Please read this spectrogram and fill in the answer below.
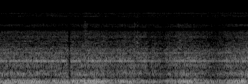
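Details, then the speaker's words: Duke multi-cabinet refrigerated drawer cooler, 120 V supply, after electrical repair with pressure sensor cutting out at 425: fan, solenoid and compressor running with a steady, even low hum and faint tone, no knocks or rattles; normal running. "re-plug her in and then we can let her safely run there she goes fan solenoid compressor all right"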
